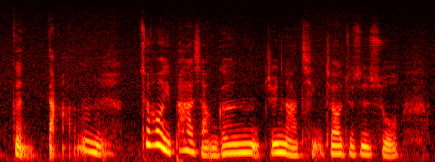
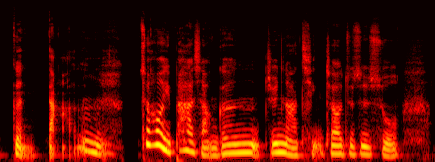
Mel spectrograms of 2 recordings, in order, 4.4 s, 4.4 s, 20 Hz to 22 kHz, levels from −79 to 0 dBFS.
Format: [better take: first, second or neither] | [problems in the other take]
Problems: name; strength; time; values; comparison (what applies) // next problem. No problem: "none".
second | hiss; faint; throughout; 20 dB below the speech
